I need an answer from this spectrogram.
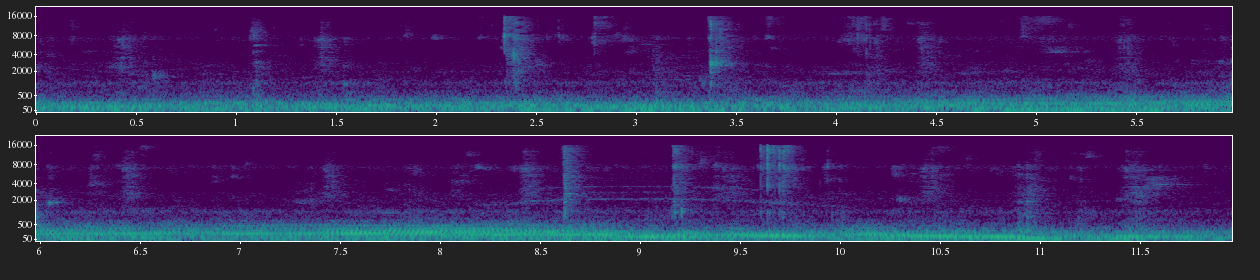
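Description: Close-miked chewing of fried snacks dipped in peanut sauce, wet mouth sounds with scattered sharp clicks and smacks.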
